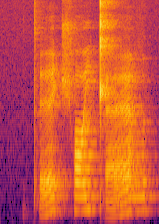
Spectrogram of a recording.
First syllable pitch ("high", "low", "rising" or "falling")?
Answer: rising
